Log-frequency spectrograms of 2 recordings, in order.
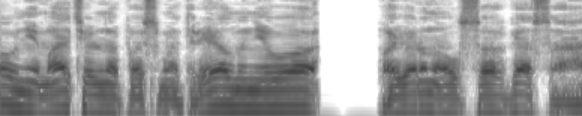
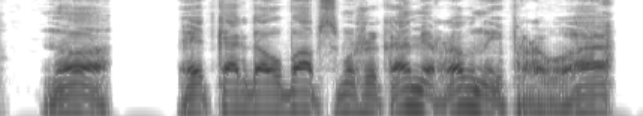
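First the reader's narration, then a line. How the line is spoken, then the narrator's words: Muttered. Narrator (Russian): пробормотал Пека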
